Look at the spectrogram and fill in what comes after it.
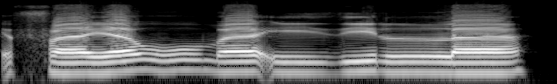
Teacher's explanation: Tapi ketika bertemu dengan huruf lam, maka tanwinnya ini dimasukkan ke huruf lam, sehingga kita namakan dengan idgham. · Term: idgham bila gunnah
